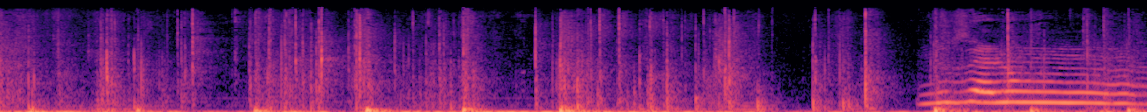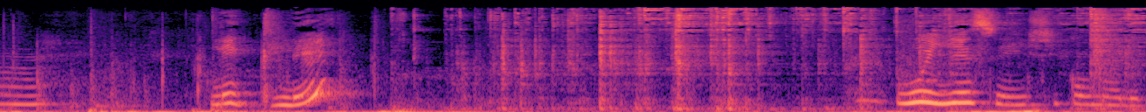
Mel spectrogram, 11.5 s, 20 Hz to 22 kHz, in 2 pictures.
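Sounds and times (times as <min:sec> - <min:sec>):
old wooden floorboards in a house creaking and crackling: 0:00.0 - 0:07.9
speech: 0:04.8 - 0:05.8, 0:06.8 - 0:07.5, 0:10.2 - 0:11.4.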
